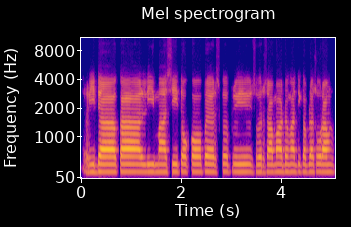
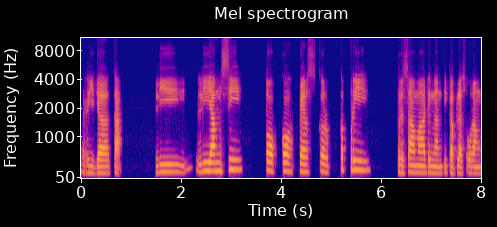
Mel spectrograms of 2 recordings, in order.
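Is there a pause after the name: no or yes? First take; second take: no; yes. First: It runs on without pauses at the punctuation. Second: It pauses at the commas and full stops. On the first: The listener cannot tell who did what. The speaker calls it wrong. "Jangan membaca berita ... ini tidak jelas" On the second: The listener understands the news correctly. The speaker calls it right. "cara baca yang benar, harus tepat. Ada titik, ada koma"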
